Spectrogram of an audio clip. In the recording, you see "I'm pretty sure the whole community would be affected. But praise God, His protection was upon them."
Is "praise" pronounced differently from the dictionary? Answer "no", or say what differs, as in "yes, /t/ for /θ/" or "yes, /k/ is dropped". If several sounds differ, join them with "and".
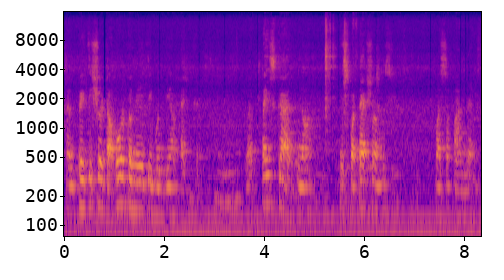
yes, /ɹ/ is dropped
